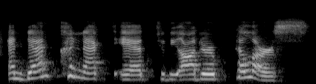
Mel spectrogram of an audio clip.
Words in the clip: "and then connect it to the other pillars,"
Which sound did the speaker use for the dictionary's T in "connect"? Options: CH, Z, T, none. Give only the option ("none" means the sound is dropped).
T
